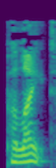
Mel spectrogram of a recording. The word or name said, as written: polite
